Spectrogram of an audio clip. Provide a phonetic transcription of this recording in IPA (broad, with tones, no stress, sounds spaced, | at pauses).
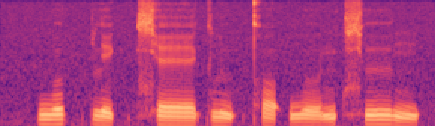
w o˦˥ k̚ p l e˨˩ k̚ t͡ɕʰ ɛː˧ k l u˨˩ ʔ kʰ ɔ˨˩ ʔ w o˩˦ n t͡ɕʰ ɯ˥˩ ŋ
